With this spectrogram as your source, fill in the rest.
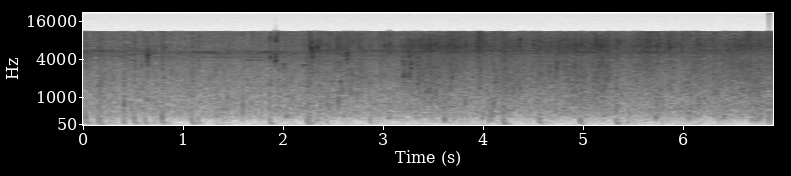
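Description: A stream trickles and splashes nearby.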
